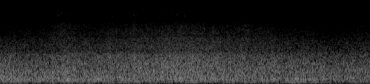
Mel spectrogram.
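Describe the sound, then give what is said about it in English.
A steady, full rush of ocean surf washing against the shore, a continuous broad roar with faint wind and no distinct individual crashes, heard alone without any voices. “The waves splashing against the shore.”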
